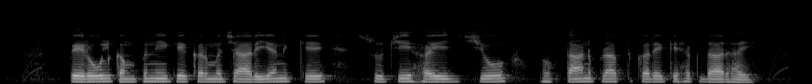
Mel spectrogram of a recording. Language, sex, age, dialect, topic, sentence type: Magahi, male, 25-30, Western, banking, statement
